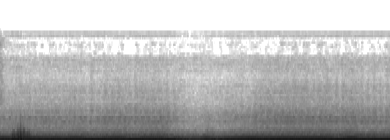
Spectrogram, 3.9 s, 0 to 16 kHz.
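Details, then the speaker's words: 2006 Nissan Murano SL 3.5L, new battery, warmed up, weak acceleration and limp mode, pulling onto main road: heavy low droning hum, engine strained and bogging instead of revving; owner wonders timing chain guides or exhaust, unconfirmed. "That definitely does not sound good. I did not even want to attempt to just drive it fast at all, because whatever that is, it sounds serious"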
